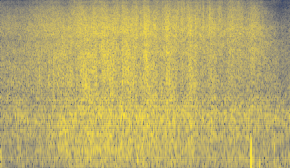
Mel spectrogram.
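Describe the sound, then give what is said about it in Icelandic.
Steady, broad hiss of water being sprayed onto small stones in a sieve to wash the soil off them and check for stones or beads, holding level throughout, with a brief sharp knock near the end and no voices. “og sikti það er svona fullt af einhvern smá steinum og þú ert núna að spröyta vatni á þá til þess að losa moldina frá þeim og sjá hvað eru steinar og getur verið perlur og svo framvegis, eða ekki?”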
